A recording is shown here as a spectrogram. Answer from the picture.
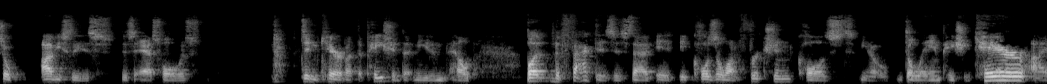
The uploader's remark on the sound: clips from Instagram LIVE Q&A sessions, Tik Toks & Reels, and zoom events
